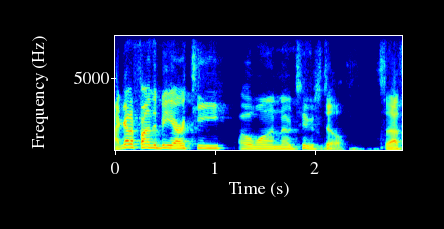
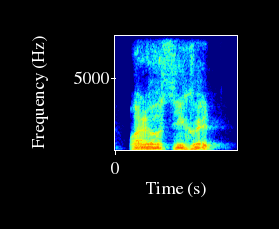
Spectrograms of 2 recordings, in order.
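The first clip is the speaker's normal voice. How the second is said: gruff superhero voice, louder; 4 semitones lower, 5 dB louder than usual. Setting up a secret for the listener, in a Batman voice. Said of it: "I'll go in Batman voice".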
